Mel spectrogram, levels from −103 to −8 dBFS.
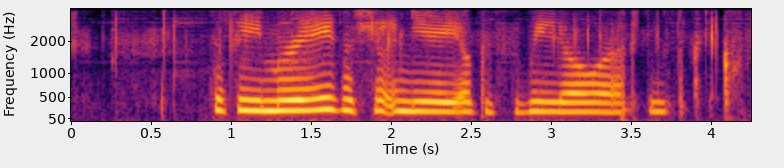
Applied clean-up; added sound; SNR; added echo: neural separator model SepFormer WHAM!.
